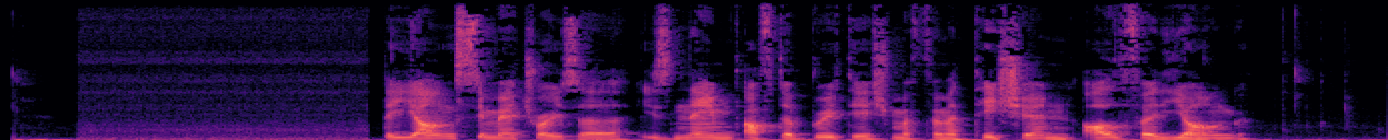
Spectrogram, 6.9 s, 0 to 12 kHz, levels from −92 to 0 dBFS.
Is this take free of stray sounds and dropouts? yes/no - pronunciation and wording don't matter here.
yes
